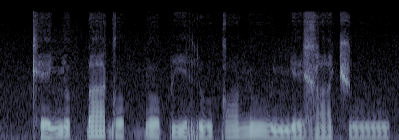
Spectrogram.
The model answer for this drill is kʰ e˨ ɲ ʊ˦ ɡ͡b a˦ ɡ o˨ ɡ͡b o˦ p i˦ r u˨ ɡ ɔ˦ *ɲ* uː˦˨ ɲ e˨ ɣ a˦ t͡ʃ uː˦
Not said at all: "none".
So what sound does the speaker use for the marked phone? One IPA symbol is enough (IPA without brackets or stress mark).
n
